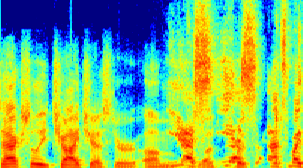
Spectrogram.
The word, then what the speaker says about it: Chichester: to John's longbox we're here live with chitester how hello John hello I'm great it's it's actually chiester um yes yes that's my thing I mispronounced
